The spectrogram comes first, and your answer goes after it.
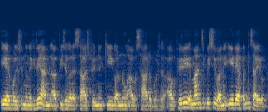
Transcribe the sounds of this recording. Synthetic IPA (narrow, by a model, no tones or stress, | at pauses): ejʌrpoisʌnɡʌrd̪akʰeɾiɦamilʌbʌpisʰoɡʌɾd̪asad͡zpʰelnukeɡʌrnuʌbʌsaɾopʌrt͡sʰʌ̰ʔʌbʌpʰeɾimant͡sʰibisibʱʌneʔeɾijapʌnisajo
